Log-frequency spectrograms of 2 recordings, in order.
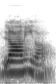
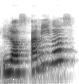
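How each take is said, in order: First: "los amigos" said as "lo amigo", final S of both words dropped; Caribbean style, swallow the S at the end of "los" and "amigos"; "los amigos" with no final S sounds, Caribbean Spanish. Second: Said in the usual way. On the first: Shown as a demonstration. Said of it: "Aspiración o pérdida de la S final". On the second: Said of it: "En vez de decir".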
